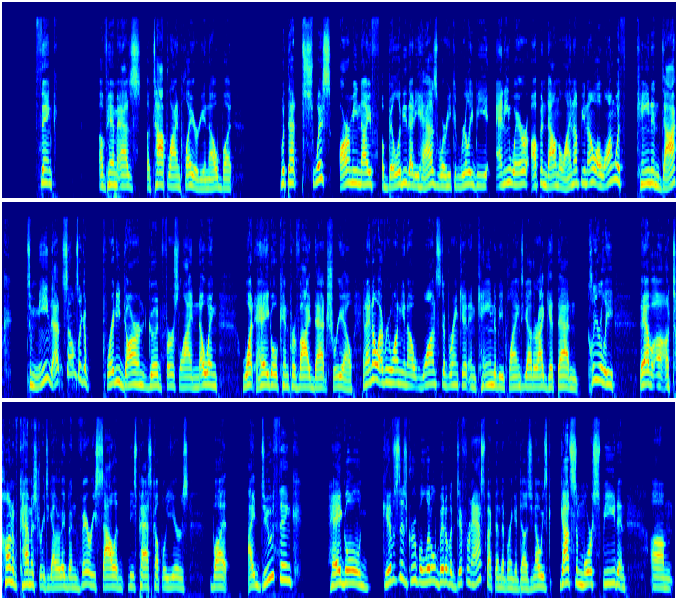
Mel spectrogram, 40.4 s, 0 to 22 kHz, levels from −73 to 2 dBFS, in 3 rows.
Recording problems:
none

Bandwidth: 16 kHz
